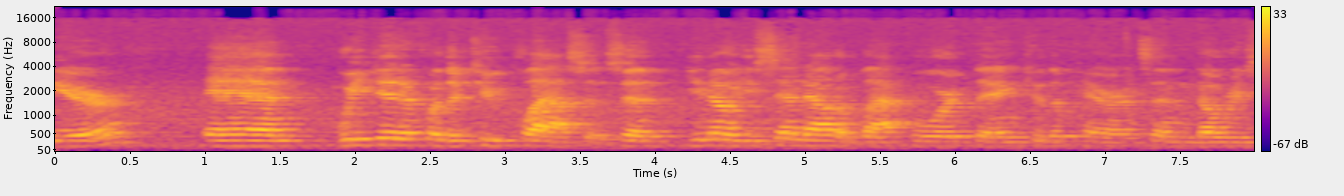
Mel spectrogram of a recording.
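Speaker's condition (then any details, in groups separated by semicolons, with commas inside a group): No condition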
